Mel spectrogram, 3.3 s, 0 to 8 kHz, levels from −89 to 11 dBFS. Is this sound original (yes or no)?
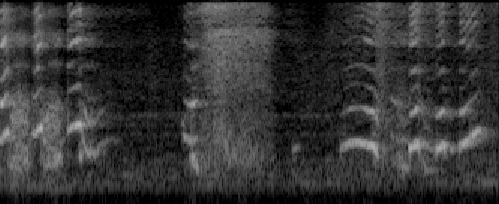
no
